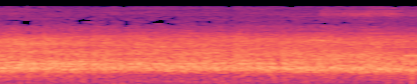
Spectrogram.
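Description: A steady rushing hiss of white noise with no beat under it: the build-up of an electronic dance track played live, just before the drop.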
